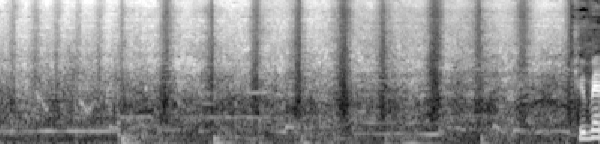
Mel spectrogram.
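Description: Hand sanding of a wooden panel with sandpaper: quick back-and-forth rubbing strokes, about four to five a second, preparing the old painted surface for repainting. The strokes stop near the end as a voice begins.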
